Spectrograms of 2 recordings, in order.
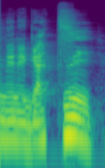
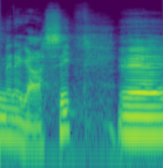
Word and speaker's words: Menegassi: Existe também uma derivação com dois Es, porém a pronúncia vêneta ela nunca vai ser Menegazzi, né, Menegazzi, nunca vai ser assim, sempre vai ser Menegassi.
